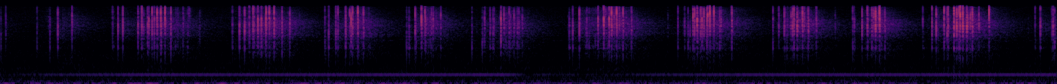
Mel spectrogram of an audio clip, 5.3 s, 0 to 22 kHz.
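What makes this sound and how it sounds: Long nails tap and scratch across the surface and edges of a solid light-blue bar of soap held in the hand. The result is a run of quick, bright, crackly scratching bursts over a steady faint tone near 470 Hz.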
